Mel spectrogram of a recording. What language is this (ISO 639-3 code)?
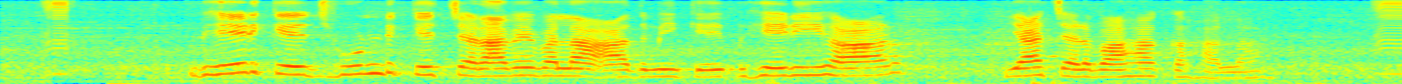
bho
